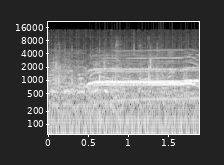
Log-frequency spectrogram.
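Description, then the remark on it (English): A team cheers from the Auburn High School dugout to encourage their leadoff batter to get aboard. Several voices rise into a loud, sustained chant that holds a steady pitch for over a second, with a low murmur underneath. “You hear the cheers from the Auburn High School dugout over there as they encourage their leadoff batter to try and get aboard.”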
